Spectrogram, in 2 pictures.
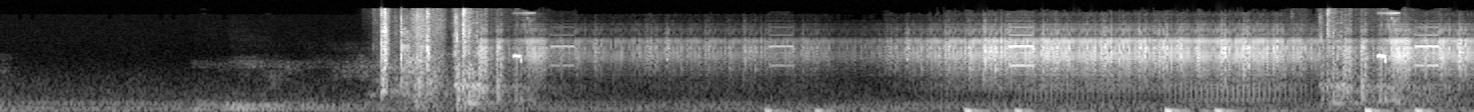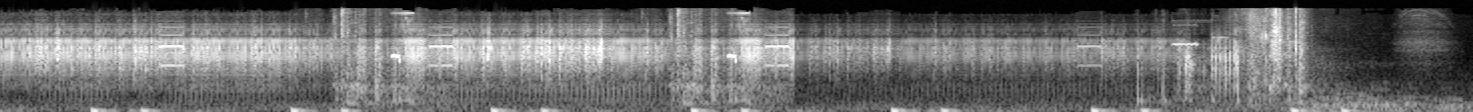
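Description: Sci-fi film sound design for a body scan: a steady high electronic hiss with a deep pulse about once a second under it. Sharp clicks cut in every few seconds.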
